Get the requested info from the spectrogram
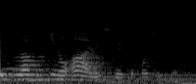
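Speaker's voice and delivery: ordinary talk, nothing marked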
